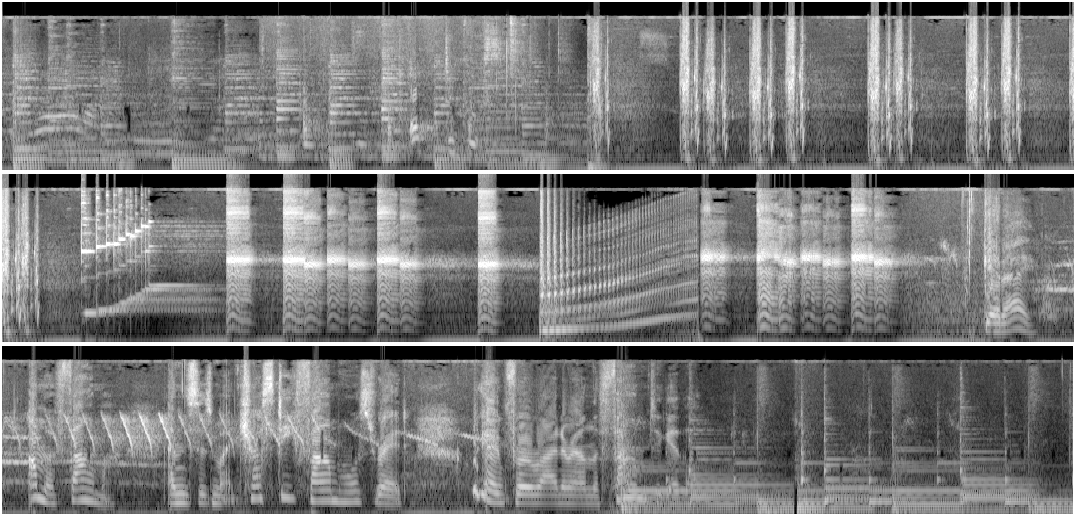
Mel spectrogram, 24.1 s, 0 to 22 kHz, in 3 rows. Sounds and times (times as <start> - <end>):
Music for children: 0.0 - 4.4, 8.6 - 13.5, 20.8 - 24.1.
